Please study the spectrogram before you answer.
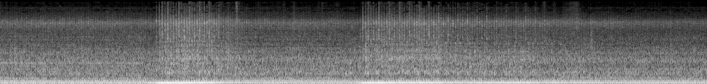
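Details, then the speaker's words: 1950s Caterpillar D4 crawler bulldozer, sat at least 20 years, started via pony motor with a severed fuel line temporarily fixed: deep, even diesel rumble with two short swells as the throttle opens; steady firing, diesel running well. "The diesel motor, she's a kitten, of course, right? It's a Caterpillar. It runs really good."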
